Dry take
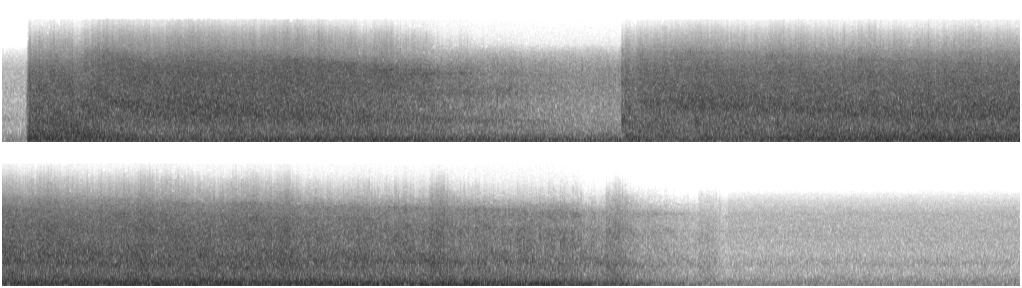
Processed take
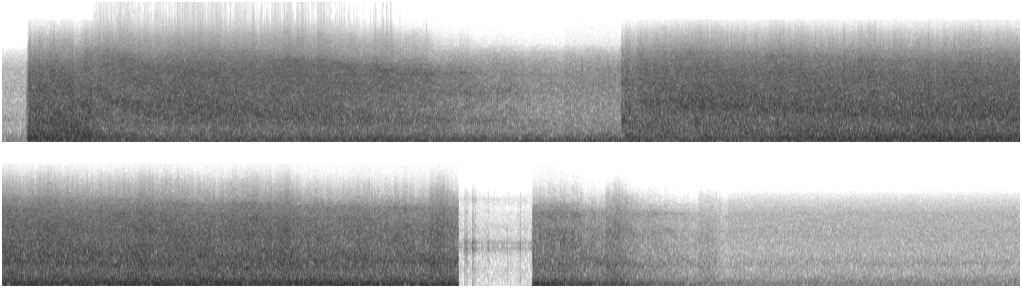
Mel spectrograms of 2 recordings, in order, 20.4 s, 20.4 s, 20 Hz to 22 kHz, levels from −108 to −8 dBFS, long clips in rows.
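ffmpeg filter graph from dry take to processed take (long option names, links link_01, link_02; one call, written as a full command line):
ffmpeg -i in.wav -filter_complex "[0:a]asettb=1/sr,asplit=3[link_01][link_02][link_03];[link_01]atrim=end=0.904[link_04];[link_02]atrim=start=0.9:end=5.63,asetpts=PTS-STARTPTS,afade=type=in:duration=0.004:curve=qsin,afade=type=out:start_time=4.726:duration=0.004:curve=qsin,flanger=delay=17.5:depth=6.3:speed=2.4,volume=25dB,asoftclip=hard,volume=-25dB[link_05];[link_03]atrim=start=5.626[link_06];[link_04][link_05]acrossfade=duration=0.004:curve1=hsin:curve2=qsin[link_07];[link_07][link_06]acrossfade=duration=0.004:curve1=qsin:curve2=hsin,asettb=1/sr,asplit=3[link_08][link_09][link_10];[link_08]atrim=end=14.744[link_11];[link_09]atrim=start=14.74:end=15.49,asetpts=PTS-STARTPTS,afade=type=in:duration=0.004:curve=qsin,afade=type=out:start_time=0.746:duration=0.004:curve=qsin,agate=range=-35dB:threshold=-27dB:ratio=16:release=100:detection=peak,highshelf=frequency=3300:width_type=q:width=1.5:gain=8.5,aeval=exprs='val(0)*sin(2*PI*1200*n/s)':channel_layout=same[link_12];[link_10]atrim=start=15.486[link_13];[link_11][link_12]acrossfade=duration=0.004:curve1=hsin:curve2=qsin[link_14];[link_14][link_13]acrossfade=duration=0.004:curve1=qsin:curve2=hsin" out.wav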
